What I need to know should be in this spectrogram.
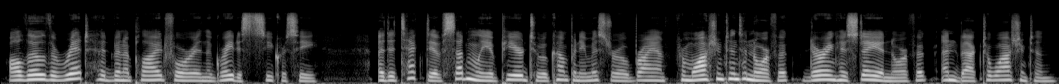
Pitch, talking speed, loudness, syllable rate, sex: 190 Hz, 180 wpm, -17 LUFS, 5.7 syllables/s, female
